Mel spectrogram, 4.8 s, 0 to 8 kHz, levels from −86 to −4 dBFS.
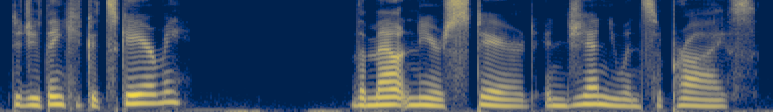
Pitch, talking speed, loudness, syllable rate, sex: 190 Hz, 160 wpm, -20 LUFS, 5.7 syllables/s, female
